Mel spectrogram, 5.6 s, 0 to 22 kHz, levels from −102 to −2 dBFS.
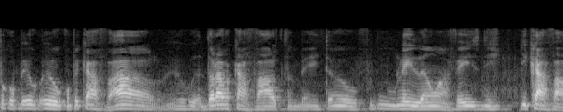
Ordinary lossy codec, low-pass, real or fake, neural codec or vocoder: none; none; real; none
